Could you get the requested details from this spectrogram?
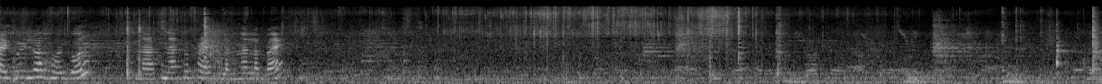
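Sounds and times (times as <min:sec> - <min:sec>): hot oil sizzling in wok: 0:00.0 - 0:11.0
spoon tapping and scraping pan: 0:01.2 - 0:02.4.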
